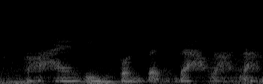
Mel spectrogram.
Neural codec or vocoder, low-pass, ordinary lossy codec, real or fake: codec, 16 kHz, 0.5 kbps, X-Codec, HuBERT features, trained on LibriSpeech; none; none; fake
